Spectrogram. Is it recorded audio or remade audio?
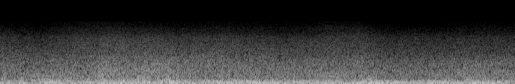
recorded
